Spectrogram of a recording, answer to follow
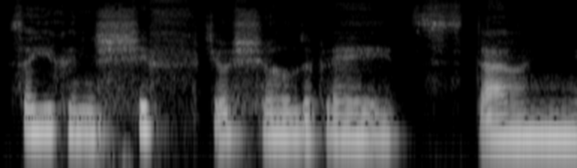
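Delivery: slow meditation voice with drawn-out words and long pauses; guided relaxation. Acted. Practitioner talking a listener into lying down and stretching, slow guided meditation. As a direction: guide them through the body slowly, stretching each phrase.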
